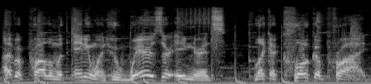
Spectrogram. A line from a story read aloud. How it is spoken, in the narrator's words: snarled Cyber Gauntlet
